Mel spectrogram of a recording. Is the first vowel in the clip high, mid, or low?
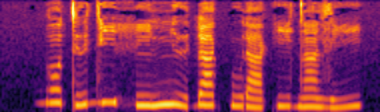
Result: mid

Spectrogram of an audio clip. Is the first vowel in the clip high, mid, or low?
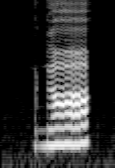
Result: low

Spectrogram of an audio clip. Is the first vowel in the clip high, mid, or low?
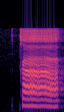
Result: low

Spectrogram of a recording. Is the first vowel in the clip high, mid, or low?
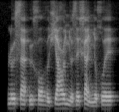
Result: high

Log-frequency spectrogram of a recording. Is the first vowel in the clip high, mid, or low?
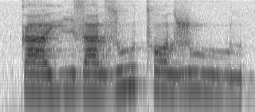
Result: low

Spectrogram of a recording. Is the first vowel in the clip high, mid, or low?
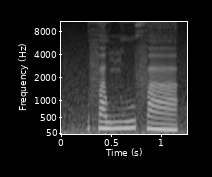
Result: low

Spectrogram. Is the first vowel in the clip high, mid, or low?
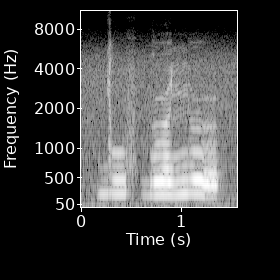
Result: high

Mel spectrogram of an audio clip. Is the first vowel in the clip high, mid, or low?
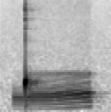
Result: mid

